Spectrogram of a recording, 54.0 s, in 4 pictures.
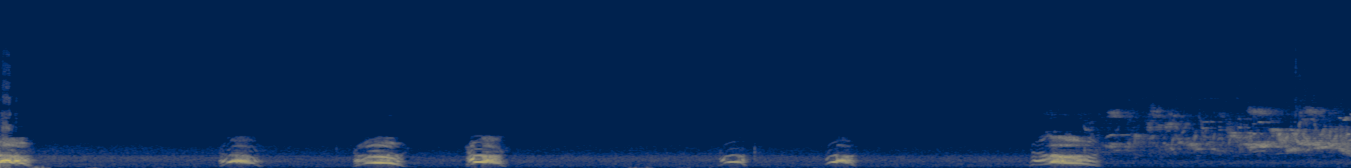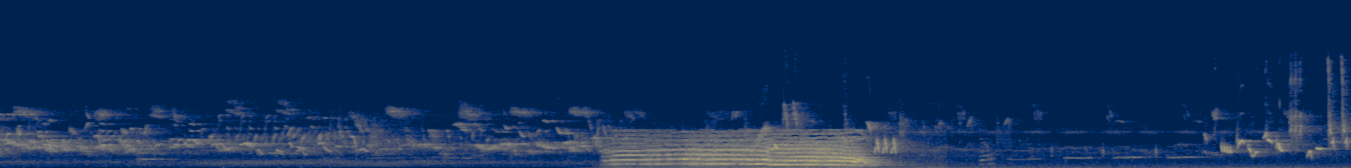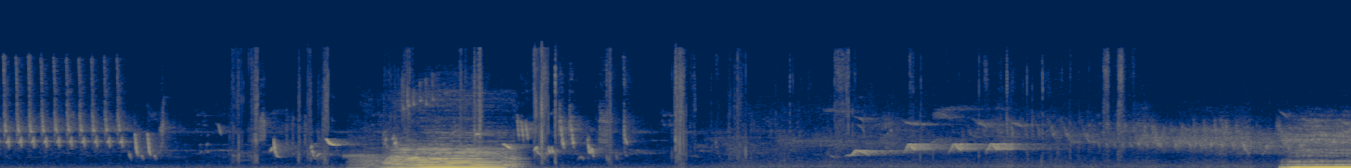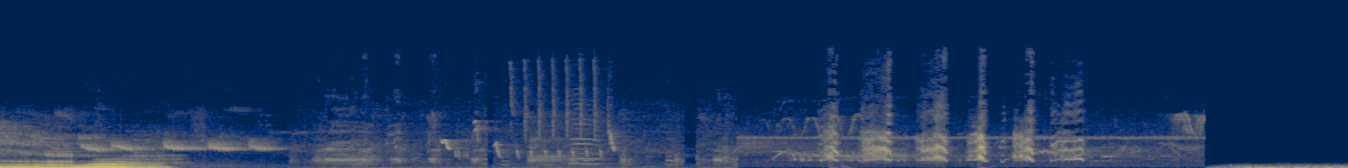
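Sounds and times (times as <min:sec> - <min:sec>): birds chirping and trilling: 0:11.0 - 0:52.6
long low animal calls: 0:19.5 - 0:22.9, 0:39.8 - 0:42.6.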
